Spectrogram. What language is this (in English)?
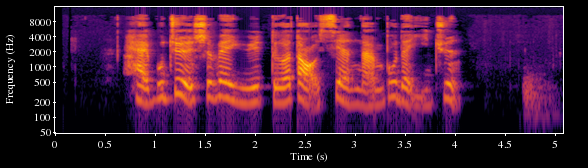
Chinese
